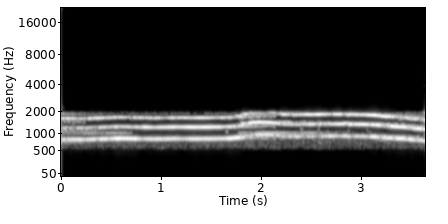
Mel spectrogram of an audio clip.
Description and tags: mystical singing 2
fantasy, singing, scifi, mystical, processed, siren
